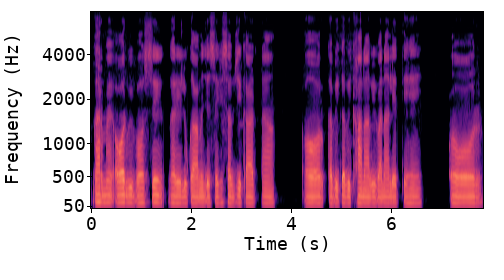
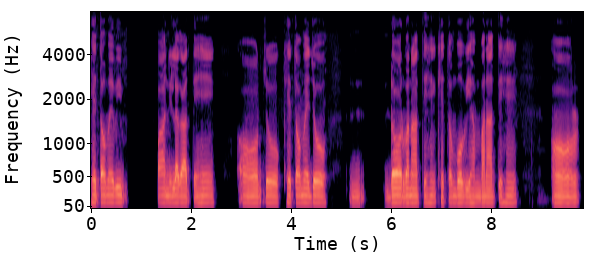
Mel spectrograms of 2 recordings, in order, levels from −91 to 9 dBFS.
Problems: constant background noise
